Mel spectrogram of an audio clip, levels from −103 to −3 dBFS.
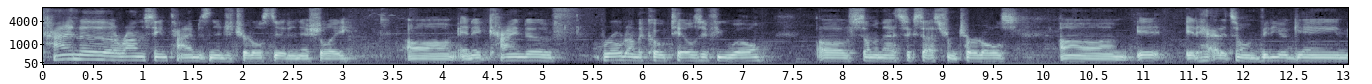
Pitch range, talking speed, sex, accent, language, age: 105-125 Hz, 175 wpm, male, American, English, 20-39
